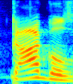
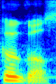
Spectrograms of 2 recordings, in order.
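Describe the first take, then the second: First: The first vowel sounds like in 'goggle'. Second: The first vowel sounds like in 'Google'. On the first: The speaker calls it right. "It's Goggles" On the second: The speaker calls it wrong. "not Google's"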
